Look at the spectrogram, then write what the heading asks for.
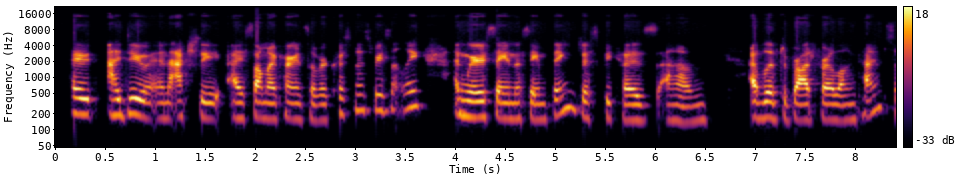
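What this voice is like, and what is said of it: Hard-to-place, neither American nor Canadian accent. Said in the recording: “your accent or lack thereof, because you don't sound quite like you're from the British Isles ... you don't actually sound American either, nor do you sound Canadian”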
